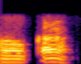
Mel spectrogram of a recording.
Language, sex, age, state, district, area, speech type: Marathi, male, 18-30, Maharashtra, Buldhana, rural, conversation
